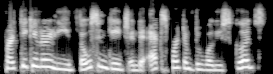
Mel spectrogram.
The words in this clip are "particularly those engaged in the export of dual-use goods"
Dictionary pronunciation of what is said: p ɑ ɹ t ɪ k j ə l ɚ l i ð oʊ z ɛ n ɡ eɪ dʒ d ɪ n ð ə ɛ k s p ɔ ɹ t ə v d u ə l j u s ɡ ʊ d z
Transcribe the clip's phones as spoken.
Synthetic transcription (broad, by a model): p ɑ ɹ t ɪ k j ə l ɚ l i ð oʊ s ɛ n ɡ eɪ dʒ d ɪ n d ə ɛ k s p ɔ ɹ t ə v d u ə l j u s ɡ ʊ d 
